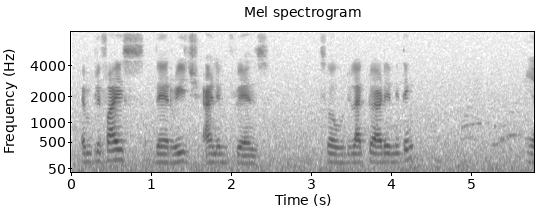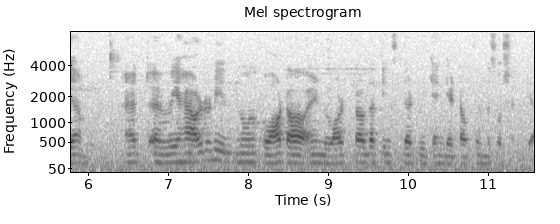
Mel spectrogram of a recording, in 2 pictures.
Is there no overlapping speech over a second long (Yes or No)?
Yes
